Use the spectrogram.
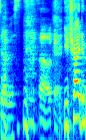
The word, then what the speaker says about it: Zebes: No, it's Zebes.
